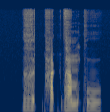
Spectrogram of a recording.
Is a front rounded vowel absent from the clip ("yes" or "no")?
yes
